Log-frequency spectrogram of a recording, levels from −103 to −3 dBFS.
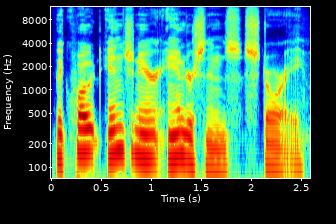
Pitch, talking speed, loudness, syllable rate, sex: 120 Hz, 115 wpm, -18 LUFS, 4.6 syllables/s, male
